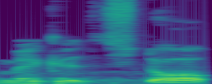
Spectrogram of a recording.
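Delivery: put-on English accent. Reacting to a strange game map with others: british accent. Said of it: "With the Brit-, British accent".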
